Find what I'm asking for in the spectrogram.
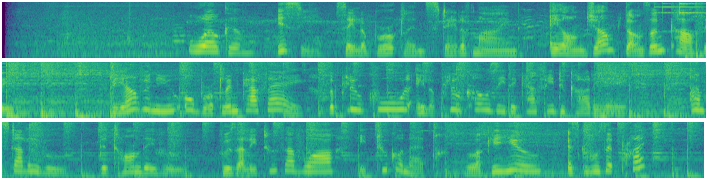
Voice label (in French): maybelline francais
